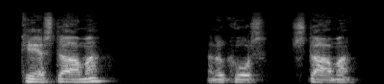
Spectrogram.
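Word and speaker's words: Starmer: We're going to see a huge backlash against Kia Dharma and of course Stararma rhymes with karma.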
